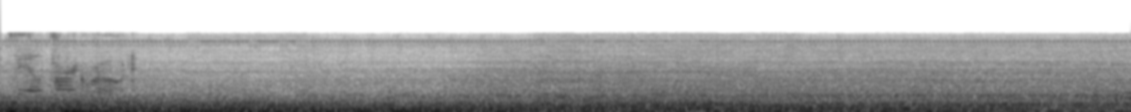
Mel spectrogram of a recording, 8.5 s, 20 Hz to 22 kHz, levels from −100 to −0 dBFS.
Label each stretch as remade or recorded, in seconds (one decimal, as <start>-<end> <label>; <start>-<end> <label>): 0.0-1.4 recorded; 1.4-2.3 remade; 2.3-4.0 recorded; 4.0-6.0 remade; 6.0-8.5 recorded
